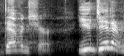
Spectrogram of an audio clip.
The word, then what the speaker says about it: Devonshire: current Duke of devenshire notice how I pronounce that British way instead of the American instead of Devonshire I said devire you did it right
